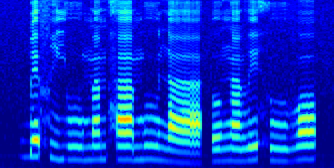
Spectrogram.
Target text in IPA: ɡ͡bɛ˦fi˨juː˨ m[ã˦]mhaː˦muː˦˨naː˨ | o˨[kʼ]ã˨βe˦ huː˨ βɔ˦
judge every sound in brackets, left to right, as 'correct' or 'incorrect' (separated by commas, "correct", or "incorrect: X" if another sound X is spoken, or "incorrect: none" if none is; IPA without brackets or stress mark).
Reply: correct, incorrect: ŋ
